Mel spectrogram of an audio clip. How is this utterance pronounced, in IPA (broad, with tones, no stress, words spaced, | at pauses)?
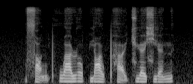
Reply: sɑ̰˨˩ŋpʰwä˥ɻɤ˥˧ pjɑ˥˩ʊ̯pʰa̰˨˩ɪ̯t͡ɕɥɛ˥˩ɕjɛ˧˥n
